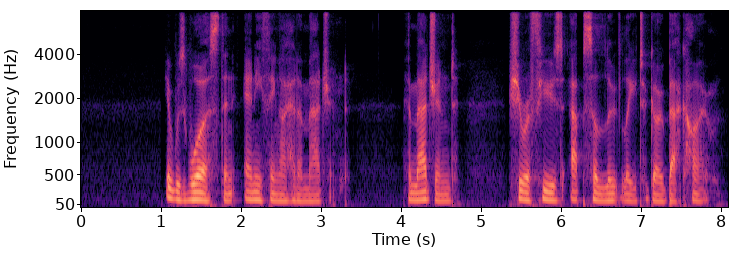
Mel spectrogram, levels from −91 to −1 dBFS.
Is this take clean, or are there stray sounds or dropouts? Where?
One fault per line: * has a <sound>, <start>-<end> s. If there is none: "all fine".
all fine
